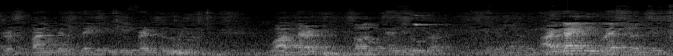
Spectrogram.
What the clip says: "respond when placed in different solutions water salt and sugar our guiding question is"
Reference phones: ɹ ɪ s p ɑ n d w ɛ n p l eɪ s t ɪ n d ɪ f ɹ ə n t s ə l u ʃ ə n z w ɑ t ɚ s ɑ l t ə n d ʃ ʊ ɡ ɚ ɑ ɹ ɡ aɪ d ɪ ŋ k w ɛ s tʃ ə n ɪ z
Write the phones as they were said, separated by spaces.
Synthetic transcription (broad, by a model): ɹ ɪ s p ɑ n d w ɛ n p l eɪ s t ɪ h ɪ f ɹ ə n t s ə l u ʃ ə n w ɑ t ɚ s ɑ l t ə n d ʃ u ɡ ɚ ɑ ɹ ɡ aɪ d ɪ ŋ k w ɛ s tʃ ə n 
